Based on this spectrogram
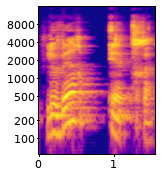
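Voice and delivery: Le verbe être stretched out word by word; very slow model pronunciation. Shown as a demonstration. Teacher naming the verb être, very slow French model. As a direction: spell Le verbe être out very slowly.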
